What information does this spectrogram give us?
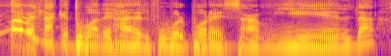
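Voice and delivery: hot-headed Dominican dad voice; Dominican accent. Retold or imitated. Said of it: "He's like".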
